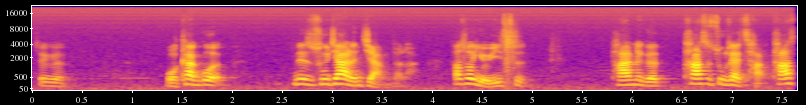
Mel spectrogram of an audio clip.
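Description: A man with a Taiwanese Mandarin accent, a Buddhist abbot giving a dharma talk full of stories and rhetorical questions. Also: sits high. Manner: animated storyteller, frequent rhetorical questions.

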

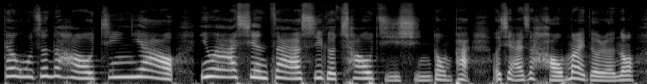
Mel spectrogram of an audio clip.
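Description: A young woman kindergarten teacher with a Taiwanese Mandarin accent tells a casual, animated story, full of exclamations. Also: high-pitched, moderate pace. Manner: animated, exclamatory, often voices children's lines.

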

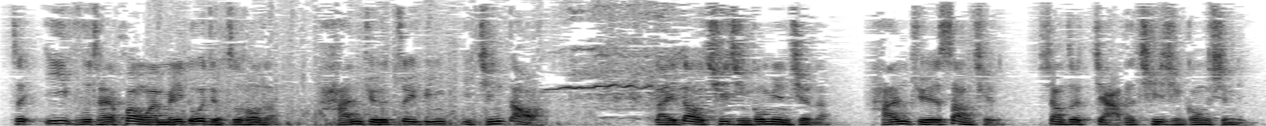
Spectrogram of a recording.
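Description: A man tells history casually, with chatty, teasing asides. His speech is full of filler particles, at an ordinary middle pitch. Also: a little fast, slight background noise. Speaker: storyteller.

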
